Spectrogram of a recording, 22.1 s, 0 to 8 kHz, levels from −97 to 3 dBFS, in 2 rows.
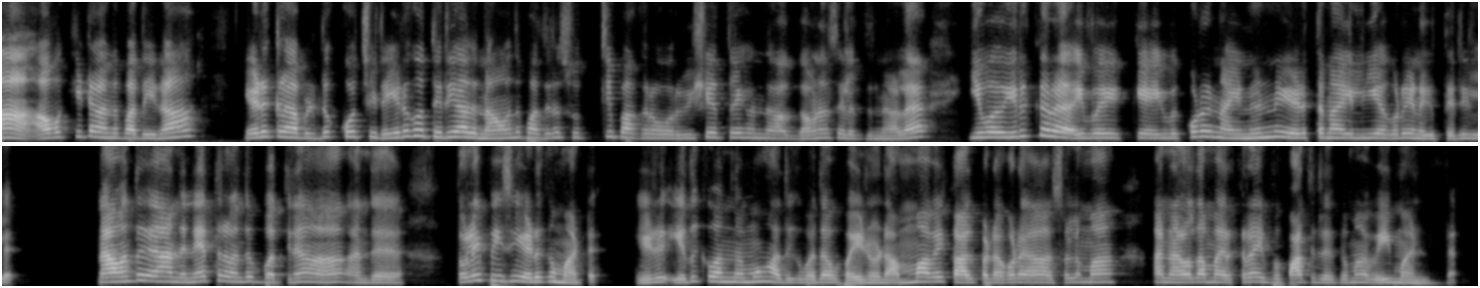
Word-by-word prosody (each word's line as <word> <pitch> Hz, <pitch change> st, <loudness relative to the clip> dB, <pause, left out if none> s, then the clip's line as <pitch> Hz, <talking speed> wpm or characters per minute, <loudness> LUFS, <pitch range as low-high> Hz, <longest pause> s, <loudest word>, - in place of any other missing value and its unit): அ -, -, +10 dB, 0.3 s
அவகிட்டே 290 Hz, +4 st, +1 dB
வந்து 260 Hz, -1 st, -1 dB
பாத்தீங்கன்னா 235 Hz, +3 st, +3 dB, 0.6 s
எடுக்கல 310 Hz, +1 st, +3 dB
அப்படின்ட்டு 255 Hz, +2 st, -2 dB
கோச்சிக்கிட்டா. 300 Hz, -5 st, -3 dB
எனக்கும் 345 Hz, +2 st, -1 dB
தெரியாது, 290 Hz, 0 st, +4 dB
நான் 230 Hz, +1 st, +1 dB
வந்து 270 Hz, +3 st, -6 dB
பாத்தீங்கன்னா 260 Hz, +2 st, -4 dB
சுத்தி 265 Hz, +5 st, -11 dB
பாக்குற 255 Hz, -2 st, -2 dB
ஒரு 220 Hz, -1 st, -7 dB
விஷயத்தயே 270 Hz, +3 st, -4 dB
வந்து 240 Hz, -2 st, -7 dB
அ -, -, -3 dB
கவனம் 240 Hz, +5 st, -5 dB
செலுத்துனால, 195 Hz, -3 st, -6 dB, 0.5 s
இவ 285 Hz, +1 st, +3 dB
இருக்குற 345 Hz, +2 st, +1 dB, 0.2 s
இவ 245 Hz, -, -6 dB, 0.3 s
கெ 250 Hz, -, +3 dB
இவ 245 Hz, +1 st, -6 dB
கூட 320 Hz, +2 st, +1 dB
நான் 235 Hz, -2 st, 0 dB
நின்னு 290 Hz, +4 st, 0 dB
எடுத்தேனா 255 Hz, 0 st, 0 dB
இல்லையா 240 Hz, +1 st, -1 dB
கூட 240 Hz, +2 st, -2 dB
எனக்கு 210 Hz, -3 st, -4 dB
தெரில. 225 Hz, +2 st, -6 dB, 0.7 s
நான் 260 Hz, +1 st, +10 dB
வந்து 285 Hz, +4 st, -1 dB, 0.2 s
அந்த 250 Hz, -3 st, 0 dB
நேரத்துல 280 Hz, +1 st, +1 dB
வந்து 265 Hz, +2 st, -4 dB
பாத்தீங்கன்னா 230 Hz, +2 st, 0 dB, 0.4 s
அந்த 200 Hz, -1 st, -5 dB, 0.6 s
தொலைபேசிய 300 Hz, -1 st, +1 dB
எடுக்க 260 Hz, +1 st, 0 dB
மாட்டேன். 205 Hz, -, -4 dB, 0.3 s
எடு 220 Hz, +4 st, 0 dB, 0.2 s
எதுக்கு 280 Hz, +6 st, -5 dB
வந்தோமோ 250 Hz, 0 st, 0 dB
அதுக்கு 210 Hz, -1 st, -6 dB
பார்த்த, 210 Hz, +1 st, +1 dB
அவ 205 Hz, -, -10 dB
பையனோட, 185 Hz, 0 st, 0 dB
அம்மாவே 260 Hz, +4 st, +3 dB
கால் 220 Hz, 0 st, +4 dB
பண்ணா 210 Hz, -2 st, 0 dB
கூட 225 Hz, -, 0 dB
ஆ -, -, +3 dB, 0.2 s
சொல்லுமா, 230 Hz, +1 st, -2 dB, 0.4 s
அ -, -, +3 dB
நல்லா 225 Hz, +1 st, +4 dB
தான்மா 235 Hz, -1 st, +1 dB
இருக்குறேன், 240 Hz, +4 st, -1 dB
இப்ப 210 Hz, -1 st, -10 dB
பாத்துட்ருக்கேமா 215 Hz, -1 st, -2 dB
வைமான்ட்டேன். 190 Hz, -6 st, -5 dB
245 Hz, 170 wpm, -24 LUFS, 220-275 Hz, 0.7 s, அ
